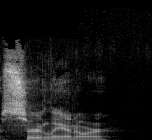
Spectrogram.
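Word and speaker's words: Laenor: Lanel or Corlys's son. – Yeah, Sir Lanor Valeria.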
